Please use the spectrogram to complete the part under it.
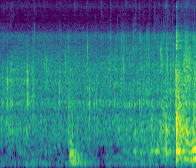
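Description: Vegetable fried rice sizzles and is stir-fried in a pan with red chilli sauce and turmeric, a continuous close frying hiss with scraping stirs that swells louder near the end.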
